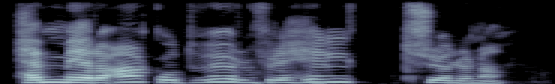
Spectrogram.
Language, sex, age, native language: Icelandic, female, 14, Icelandic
